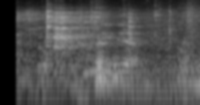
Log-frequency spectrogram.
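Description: Dishes and cutlery clinking on a restaurant table, several sharp clinks among people talking.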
